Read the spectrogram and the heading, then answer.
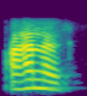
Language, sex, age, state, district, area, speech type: Kashmiri, female, 45-60, Jammu and Kashmir, Anantnag, rural, conversation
